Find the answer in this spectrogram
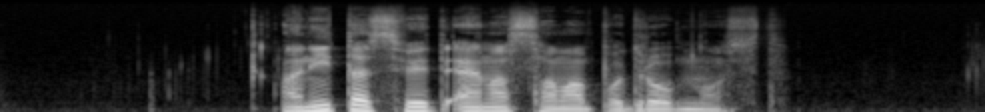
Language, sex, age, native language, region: Slovenian, male, 18-29, Slovenian, Drava region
